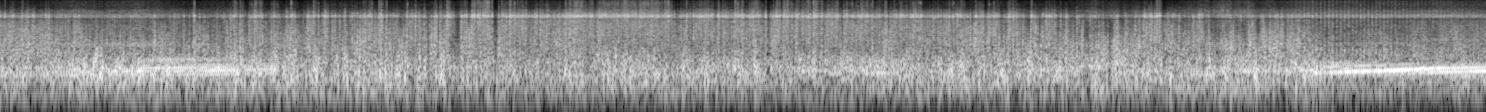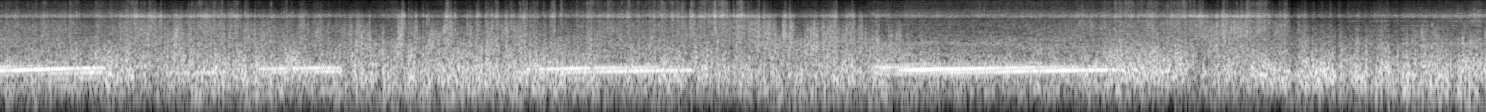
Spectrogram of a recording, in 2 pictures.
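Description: Heavy wind rush on the microphone of a moving motorcycle, with a steady high whine. Under it the motorcycle engine's note rises in pitch several times as the bike accelerates.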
